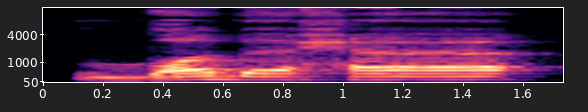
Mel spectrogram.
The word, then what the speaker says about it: ضبح: یکی از حروف اخفا است ضح دقت کردی ضبح دیگه دقت داشته باشید حرف حا اینجه خوب شفاف از وسط ح تلفظ شوه د ح ح و هم بی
